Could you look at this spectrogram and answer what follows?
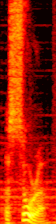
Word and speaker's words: Asura: And the Asura, sometimes pronounced Asura, are some of the oldest gods, titans, demigods, and sometimes demons in the world.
